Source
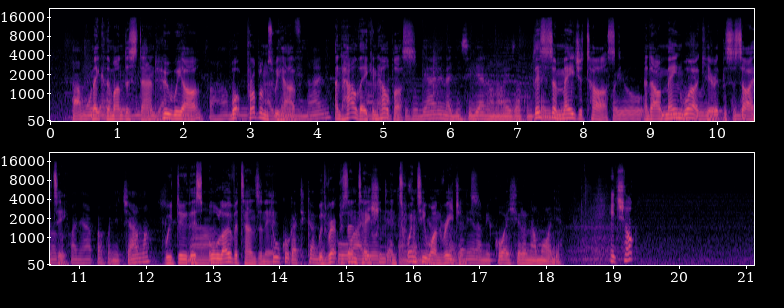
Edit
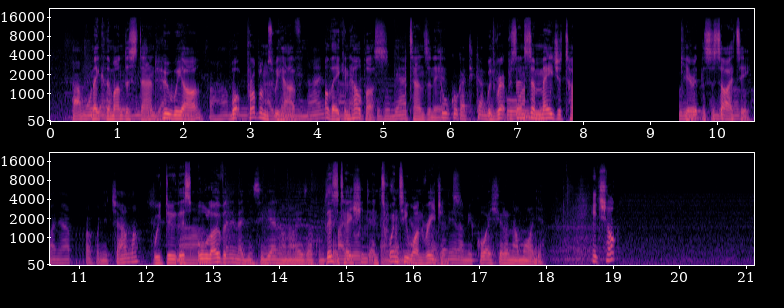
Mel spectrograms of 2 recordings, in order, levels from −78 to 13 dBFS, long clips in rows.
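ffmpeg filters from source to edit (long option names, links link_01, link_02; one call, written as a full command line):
ffmpeg -i in.wav -filter_complex "[0:a]asplit=11[link_01][link_02][link_03][link_04][link_05][link_06][link_07][link_08][link_09][link_10][link_11];[link_01]atrim=end=4.132[link_12];[link_02]atrim=start=4.548:end=5.762[link_13];[link_03]atrim=start=13.368:end=15.152[link_14];[link_04]atrim=start=7.438:end=8.16,asetpts=PTS-STARTPTS,afade=type=out:start_time=0.718:duration=0.004:curve=hsin[link_15];[link_05]atrim=start=8.16:end=9.76,asetpts=PTS-STARTPTS,volume=0[link_16];[link_06]atrim=start=9.76:end=11.282,asetpts=PTS-STARTPTS,afade=type=in:duration=0.004:curve=hsin[link_17];[link_07]atrim=start=11.228:end=11.282[link_18];[link_08]atrim=start=11.228:end=11.282[link_19];[link_09]atrim=start=11.228:end=13.372[link_20];[link_10]atrim=start=5.758:end=7.442[link_21];[link_11]atrim=start=15.148[link_22];[link_12][link_13]acrossfade=duration=0.004:curve1=hsin:curve2=hsin[link_23];[link_23][link_14]acrossfade=duration=0.004:curve1=hsin:curve2=hsin[link_24];[link_15][link_16][link_17]concat=n=3:v=0:a=1[link_25];[link_24][link_25]acrossfade=duration=0.004:curve1=hsin:curve2=hsin[link_26];[link_26][link_18]acrossfade=duration=0.004:curve1=hsin:curve2=hsin[link_27];[link_27][link_19]acrossfade=duration=0.004:curve1=hsin:curve2=hsin[link_28];[link_28][link_20]acrossfade=duration=0.004:curve1=hsin:curve2=hsin[link_29];[link_29][link_21]acrossfade=duration=0.004:curve1=hsin:curve2=hsin[link_30];[link_30][link_22]acrossfade=duration=0.004:curve1=hsin:curve2=hsin" out.wav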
